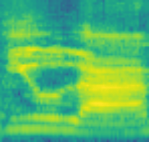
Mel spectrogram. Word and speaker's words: Beulah: and everything goa y so I'm bua So that's how you pronounce my name 25 years old so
